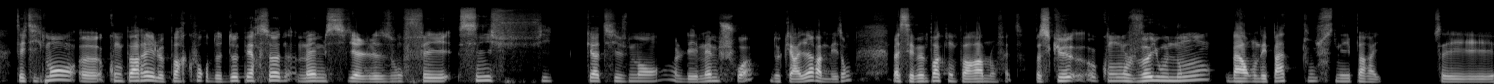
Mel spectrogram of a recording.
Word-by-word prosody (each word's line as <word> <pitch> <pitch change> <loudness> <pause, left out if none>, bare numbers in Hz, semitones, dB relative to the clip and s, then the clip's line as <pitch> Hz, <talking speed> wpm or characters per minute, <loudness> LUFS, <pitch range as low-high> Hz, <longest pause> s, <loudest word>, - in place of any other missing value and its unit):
techniquement, 185 +7 +2
heu, 140 -2 +1
comparer 175 +3 +4
le 145 -3 -1
parcours 170 +3 -3
de 140 0 -5
2 170 +6 0
personnes, 175 +1 +2
même 155 +2 +2
si 150 0 -1
elles 130 -1 +2
ont 140 0 -8
fait 155 +2 -2
significativement 160 -3 -3 0.2
les 125 0 -3
mêmes 155 +4 0
choix 150 -2 -3
de 140 -5 -9
carrière, 130 +10 +3
admettons, 135 +9 -1 0.4
bah, - - +3
c'est 145 - +2
même 145 0 0
pas 170 +2 +4
comparable 135 -3 +2
en 130 - -12
fait. - - -17
Parce 145 - +3
que, 165 +1 +3
o - - -7
o - - -8
qu'on 165 0 -4
le 160 - +2
veuille 165 +5 +4
ou 175 -1 0
non, 190 +6 -2 0.2
bah, 145 -1 +7
on 140 - -6
n'est 135 0 0
pas 150 +1 +3 0.2
tous 160 -1 -8
nés 145 -1 -7
pareils. 130 -5 -3 0.5
C'est 125 -1 -5
150 Hz, 175 wpm, -24 LUFS, 140-170 Hz, 0.5 s, bah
